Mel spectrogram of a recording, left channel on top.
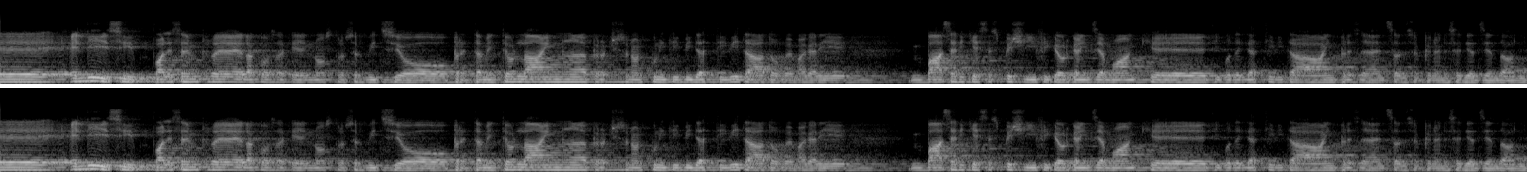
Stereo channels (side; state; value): both; identical; correlation 1.00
